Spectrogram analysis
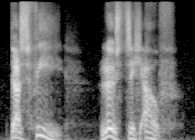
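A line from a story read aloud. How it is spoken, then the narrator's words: Incredulous gasp. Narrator (German): keuchte Justus ungläubig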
